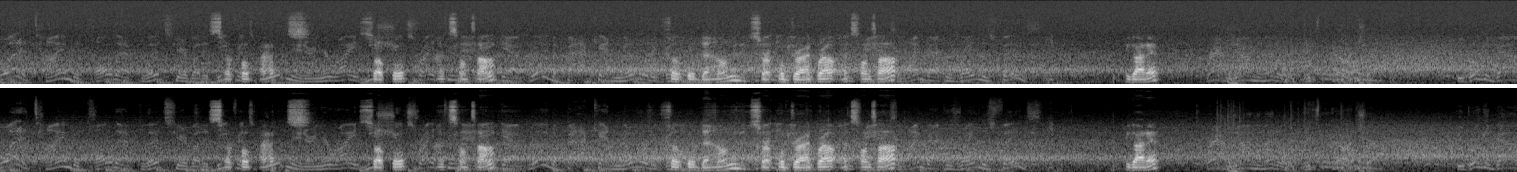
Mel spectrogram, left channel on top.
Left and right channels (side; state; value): left; noise; hiss, 12 dB below the sound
